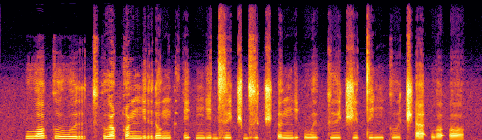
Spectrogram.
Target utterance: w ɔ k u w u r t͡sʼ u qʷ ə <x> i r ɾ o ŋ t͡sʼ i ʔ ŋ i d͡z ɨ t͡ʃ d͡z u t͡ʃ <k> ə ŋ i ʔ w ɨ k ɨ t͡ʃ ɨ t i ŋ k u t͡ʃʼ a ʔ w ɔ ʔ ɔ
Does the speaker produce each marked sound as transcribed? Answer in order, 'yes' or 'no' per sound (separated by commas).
no, no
